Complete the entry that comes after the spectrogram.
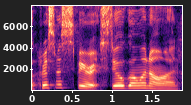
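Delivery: normal talking voice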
